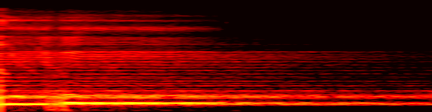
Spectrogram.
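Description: Vedic Sanskrit chant in a woman's voice over a steady drone: the end of a sung line is held as one long note and fades away over the second half.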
